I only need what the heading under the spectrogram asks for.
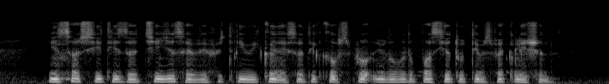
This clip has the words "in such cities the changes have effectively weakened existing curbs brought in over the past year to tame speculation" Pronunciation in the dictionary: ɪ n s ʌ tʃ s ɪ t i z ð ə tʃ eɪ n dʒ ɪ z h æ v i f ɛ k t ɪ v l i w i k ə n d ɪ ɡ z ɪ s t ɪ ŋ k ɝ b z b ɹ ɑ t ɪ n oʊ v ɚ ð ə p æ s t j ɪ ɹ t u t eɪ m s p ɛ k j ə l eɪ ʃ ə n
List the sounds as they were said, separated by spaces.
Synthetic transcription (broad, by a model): ɪ n s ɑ tʃ s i t i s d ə tʃ eɪ n dʒ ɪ s h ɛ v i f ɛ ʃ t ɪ l i w i k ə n ɪ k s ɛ t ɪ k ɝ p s b ɹ ɑ t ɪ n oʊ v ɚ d ə p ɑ s t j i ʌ t u t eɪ m s p ɛ k j ə l eɪ ʃ ə n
